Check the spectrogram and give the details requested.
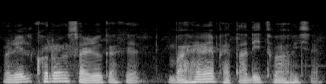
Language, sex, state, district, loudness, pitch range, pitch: Assamese, male, Assam, Sonitpur, -19 LUFS, 95-125 Hz, 105 Hz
